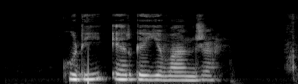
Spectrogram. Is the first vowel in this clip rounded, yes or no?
yes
